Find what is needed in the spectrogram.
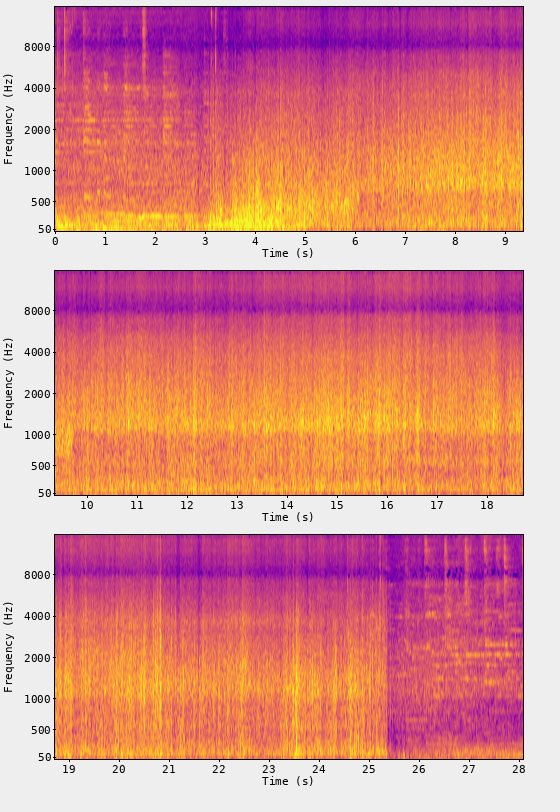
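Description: A car driving at road speed: a steady rush of wind and tyre noise, loudest a few seconds in, that cuts off suddenly near the end.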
